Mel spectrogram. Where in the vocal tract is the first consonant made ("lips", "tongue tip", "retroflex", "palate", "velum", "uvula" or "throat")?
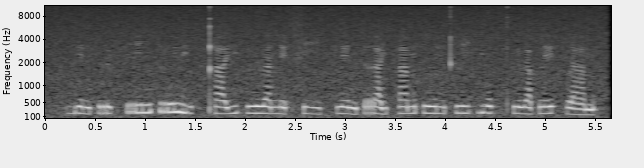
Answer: lips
